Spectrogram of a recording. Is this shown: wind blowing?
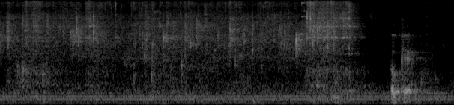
no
